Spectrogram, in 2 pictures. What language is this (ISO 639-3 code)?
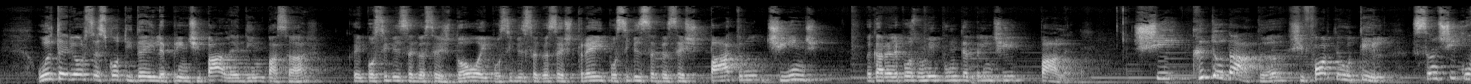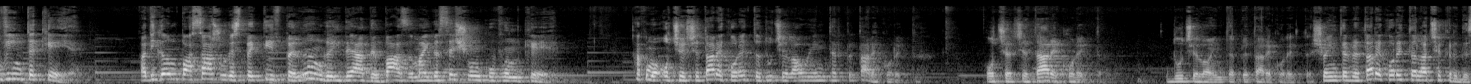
ron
